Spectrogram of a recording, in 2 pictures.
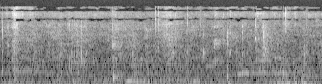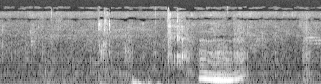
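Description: A person chewing and biting fried chicken, with faint scattered clicks. About five seconds in comes a soft low thump, then a short, louder voiced sound that dips and rises in pitch.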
